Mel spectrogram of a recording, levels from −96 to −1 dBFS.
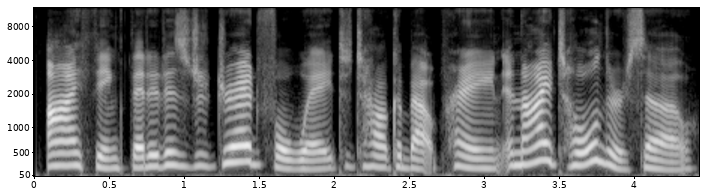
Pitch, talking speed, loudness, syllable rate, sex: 220 Hz, 215 wpm, -18 LUFS, 4.2 syllables/s, female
